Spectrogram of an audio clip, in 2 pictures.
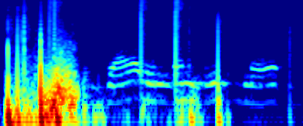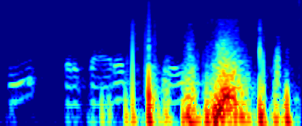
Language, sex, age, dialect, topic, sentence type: Maithili, male, 18-24, Southern/Standard, agriculture, statement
